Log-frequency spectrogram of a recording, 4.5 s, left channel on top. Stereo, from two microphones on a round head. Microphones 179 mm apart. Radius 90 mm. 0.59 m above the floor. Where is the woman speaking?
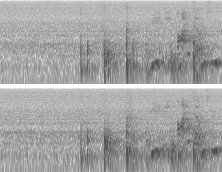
Centre (ahead or behind), 1.3 m.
